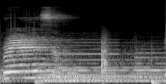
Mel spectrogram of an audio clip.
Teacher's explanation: in the word present or as a noun meaning give, the stress is on the first syllables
